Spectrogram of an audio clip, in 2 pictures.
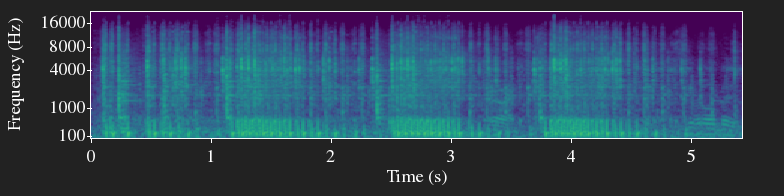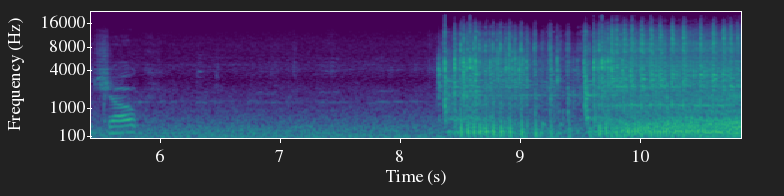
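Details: Old RedMax two-stroke leaf blower after carburetor cleaning, tank cleaning and fuel line replacement, run outside: steady buzzing bursts, shuts off cleanly with the stop switch, restarts and holds an even note; runs properly.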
